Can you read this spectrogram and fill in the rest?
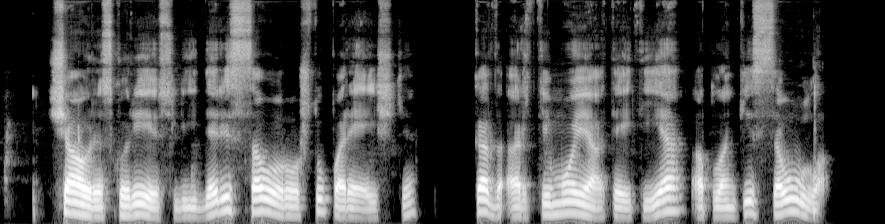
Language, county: Lithuanian, Klaipėda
